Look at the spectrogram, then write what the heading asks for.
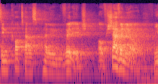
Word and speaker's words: Cotat: The most famous producer of Sancerre of all time, in my opinion, is Francois Cotat, which is spelled C-O-T-A-T.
